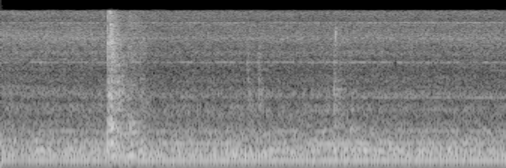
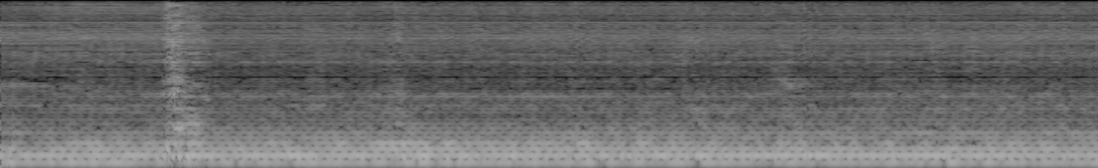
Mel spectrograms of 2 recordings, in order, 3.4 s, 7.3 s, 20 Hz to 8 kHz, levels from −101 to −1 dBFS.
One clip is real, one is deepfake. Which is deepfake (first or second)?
second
